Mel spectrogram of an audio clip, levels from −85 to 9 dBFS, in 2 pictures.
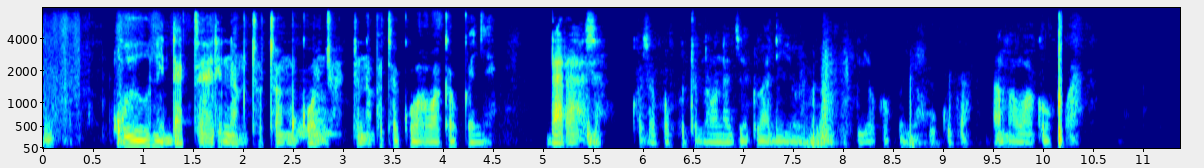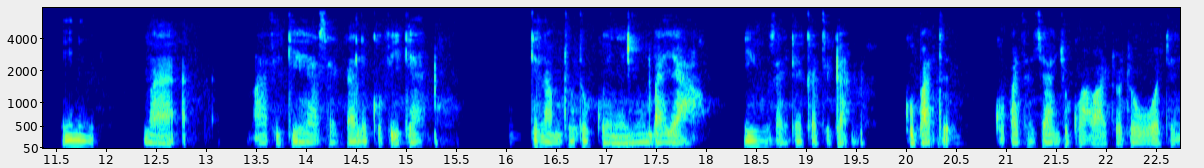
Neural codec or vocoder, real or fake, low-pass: vocoder, 24 kHz, 100 mel bands, Vocos; fake; 7.2 kHz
